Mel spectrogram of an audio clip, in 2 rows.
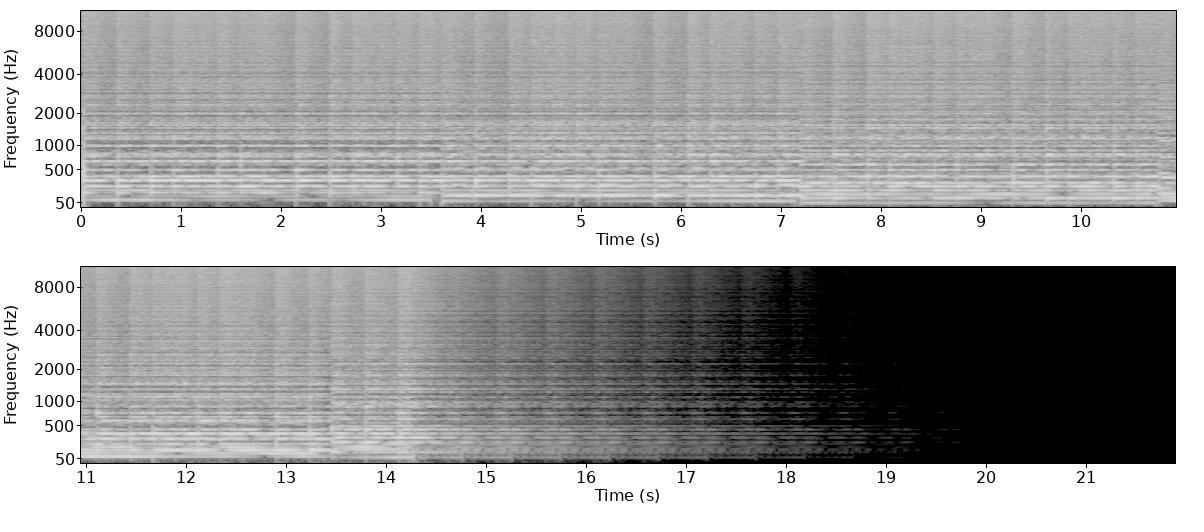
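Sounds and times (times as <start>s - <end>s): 
supersaw synth: 0.0s - 16.6s.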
